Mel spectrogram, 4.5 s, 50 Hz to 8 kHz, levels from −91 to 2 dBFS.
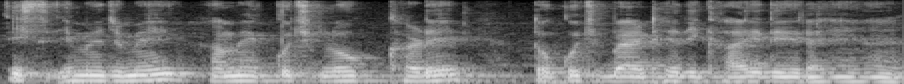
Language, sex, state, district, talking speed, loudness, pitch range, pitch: Hindi, male, Uttar Pradesh, Lalitpur, 185 wpm, -15 LUFS, 120-130 Hz, 125 Hz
